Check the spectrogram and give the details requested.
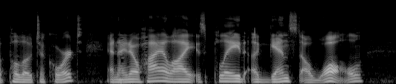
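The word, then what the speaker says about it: jai alai: It's spelled Fronton, noun from 1896. It is a Highlight arena.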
